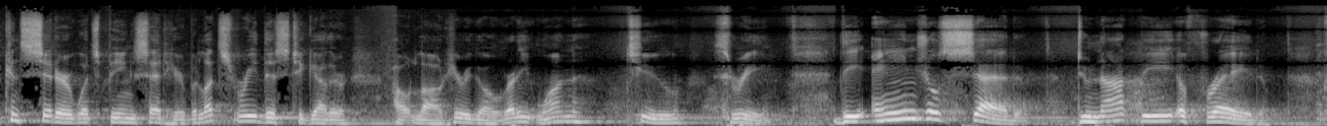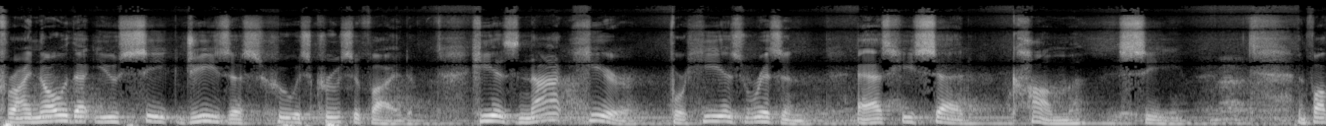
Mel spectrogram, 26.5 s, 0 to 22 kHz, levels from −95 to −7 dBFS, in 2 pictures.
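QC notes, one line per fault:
4.56 s to end, channel delay (comb filtering): one channel arrives roughly a fifth of a millisecond late and the two are summed to mono, so content common to both cancels at evenly spaced frequencies, the first around 3 kHz and the next roughly three times higher, giving a hollow, phasey top end. Unlike flanging, the notches stay fixed rather than sweeping. Unlike plain low-pass dulling, energy returns between the notches.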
